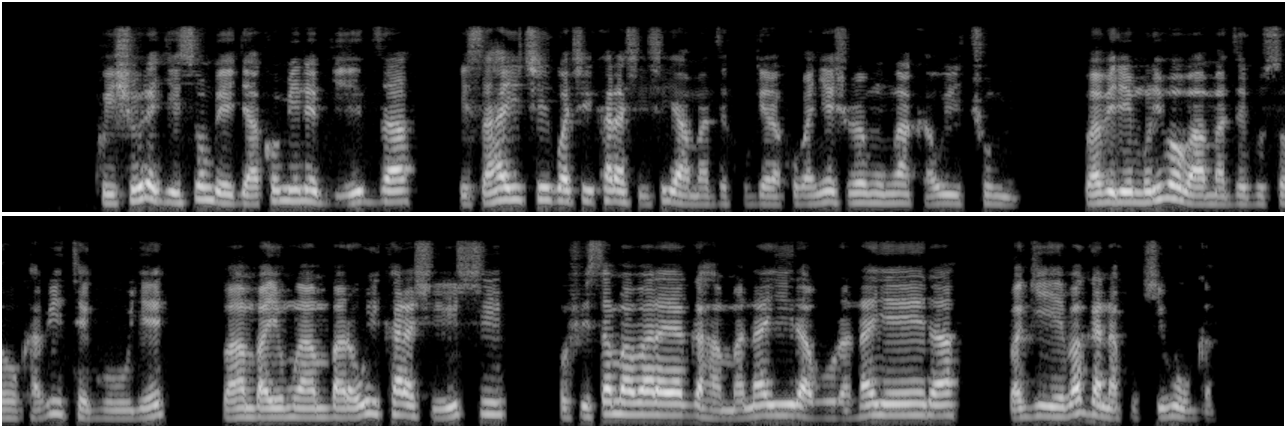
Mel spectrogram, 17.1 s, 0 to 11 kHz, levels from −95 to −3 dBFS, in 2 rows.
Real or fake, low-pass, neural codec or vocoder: real; 7.2 kHz; none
